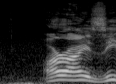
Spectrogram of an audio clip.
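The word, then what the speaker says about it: rizz: bring us up to date on that RZ r i z z RZ oh it's spilled with two z z yes yes Zed it's pronounced in the dictionary yeah r i z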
